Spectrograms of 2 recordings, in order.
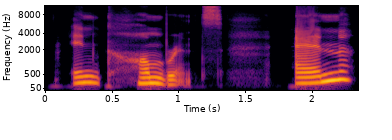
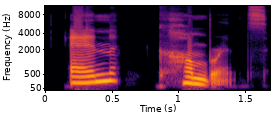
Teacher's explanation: Encumbrance. The stress is on the second syllable, cum.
